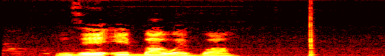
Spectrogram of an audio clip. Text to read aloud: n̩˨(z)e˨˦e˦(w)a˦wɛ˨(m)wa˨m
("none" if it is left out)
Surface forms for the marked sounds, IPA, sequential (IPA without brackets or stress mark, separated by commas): z, b, b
